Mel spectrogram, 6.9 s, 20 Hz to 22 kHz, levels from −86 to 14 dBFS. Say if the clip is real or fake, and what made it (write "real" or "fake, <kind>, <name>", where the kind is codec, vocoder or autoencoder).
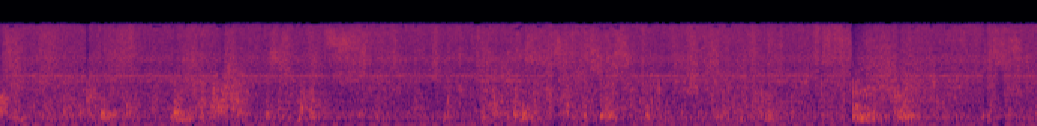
fake, vocoder, BigVGAN v2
